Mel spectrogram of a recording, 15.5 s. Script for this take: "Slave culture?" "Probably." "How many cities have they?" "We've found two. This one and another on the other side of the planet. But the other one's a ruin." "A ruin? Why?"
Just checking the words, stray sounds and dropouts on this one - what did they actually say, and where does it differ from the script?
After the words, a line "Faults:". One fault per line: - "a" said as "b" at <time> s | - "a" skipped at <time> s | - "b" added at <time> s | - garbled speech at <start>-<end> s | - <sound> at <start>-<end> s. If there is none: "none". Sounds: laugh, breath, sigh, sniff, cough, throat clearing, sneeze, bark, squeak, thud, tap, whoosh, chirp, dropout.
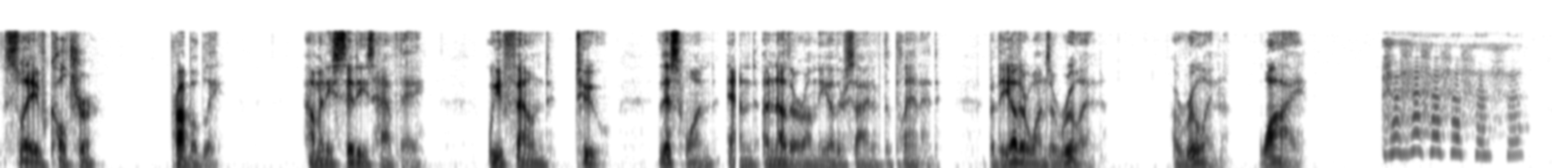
"Slave culture?" "Probably." "How many cities have they?" "We've found two. This one and another on the other side of the planet. But the other one's a ruin." "A ruin? Why?"
Faults:
- dropout at 7.4-7.4 s
- laugh at 13.8-15.3 s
